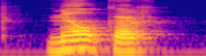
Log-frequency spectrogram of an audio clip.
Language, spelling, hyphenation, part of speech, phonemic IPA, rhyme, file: Dutch, melker, mel‧ker, noun, /ˈmɛlkər/, -ɛlkər, Nl-melker.ogg
- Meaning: 1. a milker (one who milks) 2. a bird fancier, a bird keeper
